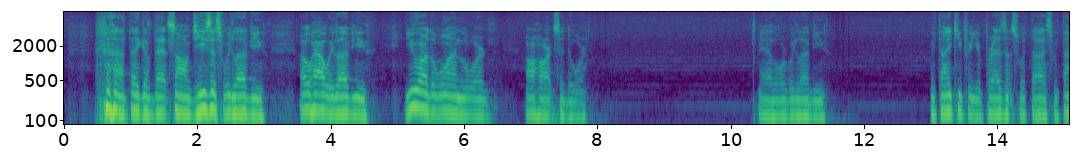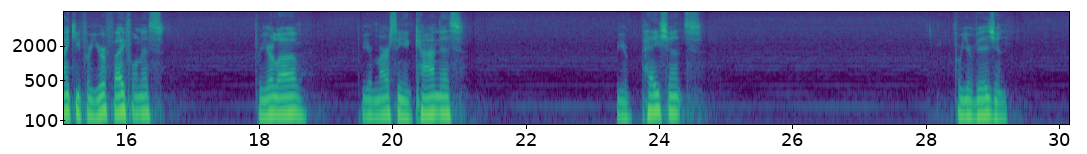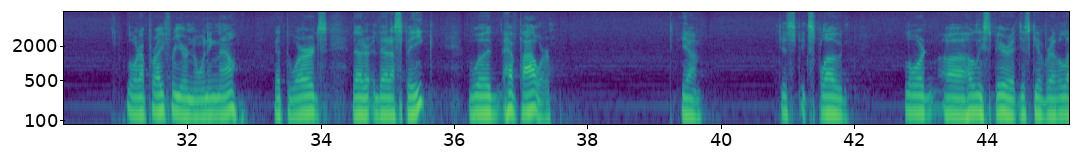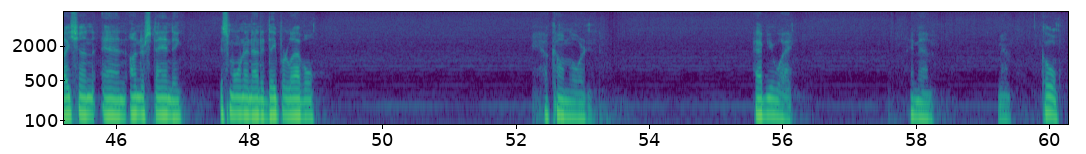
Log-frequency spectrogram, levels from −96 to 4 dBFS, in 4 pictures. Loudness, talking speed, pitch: -28 LUFS, 100 wpm, 110 Hz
